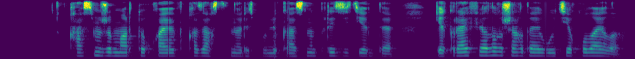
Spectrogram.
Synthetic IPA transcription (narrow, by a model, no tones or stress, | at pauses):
qʰɑsəmʒomɑɾt̪ʰo̞qɑje̞fqʰɑzɑqst̪ɑnɾʲe̞spublijkɑsənəɴpʰrʲe̞zijd̪ʲe̞nt̪ɪɡ̥ʲeoɡrafʲijalˠəqʒɑʁd̪ɑjəwɵt̪e̞qʰo̞lˠɑjlˠə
